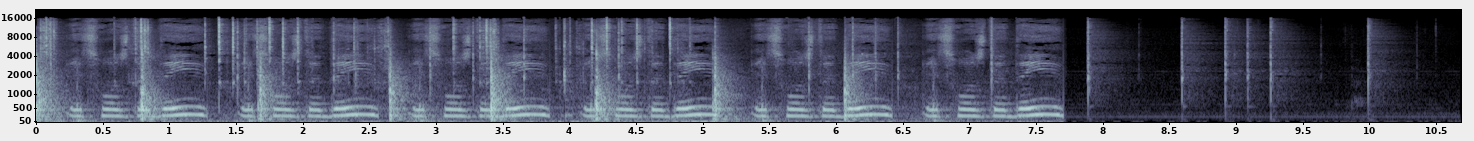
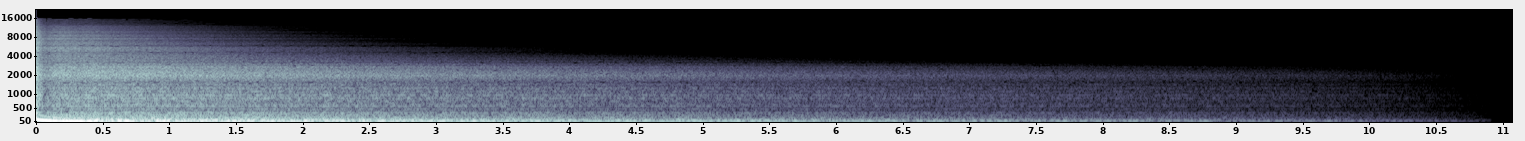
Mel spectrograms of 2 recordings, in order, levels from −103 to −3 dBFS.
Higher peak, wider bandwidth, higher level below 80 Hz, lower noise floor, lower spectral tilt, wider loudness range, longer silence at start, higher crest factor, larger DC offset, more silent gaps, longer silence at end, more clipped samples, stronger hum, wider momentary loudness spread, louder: second, -4 dBFS vs 0 dBFS; first, 17 kHz vs 10.5 kHz; second, -52 dBFS vs -18 dBFS; second, -70 dBFS vs -76 dBFS; second, -3 dB/octave vs -5.5 dB/octave; second, 8 LU vs 25 LU; about the same, 0 s vs 0 s; first, 28 dB vs 18 dB; neither; neither; second, 0.65 s vs 4.6 s; neither; neither; second, 17 LU vs 26 LU; second, -30 LUFS vs -19 LUFS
